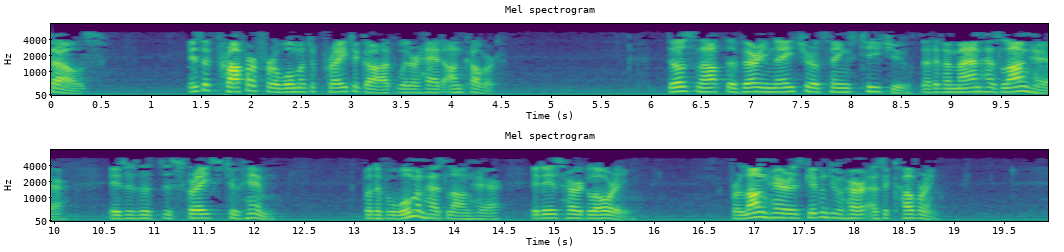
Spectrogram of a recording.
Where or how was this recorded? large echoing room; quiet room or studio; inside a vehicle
large echoing room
